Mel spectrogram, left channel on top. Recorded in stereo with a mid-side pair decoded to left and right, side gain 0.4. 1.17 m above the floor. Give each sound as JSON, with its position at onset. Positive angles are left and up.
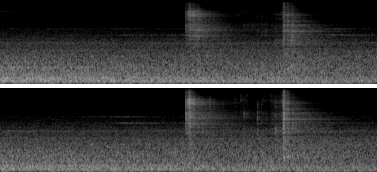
{"t": 1.9, "sound": "tape being pulled", "azimuth_deg": -65, "distance_m": 4.5}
